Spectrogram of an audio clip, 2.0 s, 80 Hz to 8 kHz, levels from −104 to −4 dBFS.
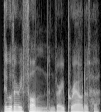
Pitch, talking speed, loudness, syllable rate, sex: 110 Hz, 265 wpm, -16 LUFS, 6.5 syllables/s, male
